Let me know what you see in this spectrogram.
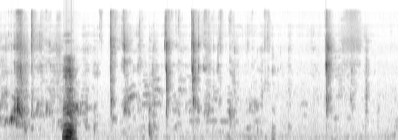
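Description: Close-up chewing of crispy fried tofu: a crunchy bite near the start, then scattered wet clicks and smacks of chewing. About a second in there is a brief low sound that falls in pitch, the loudest moment.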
